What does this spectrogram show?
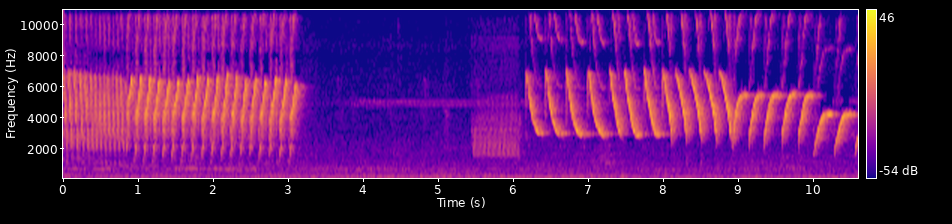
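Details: Canary song used as a lure to get young canaries singing, with long rolls: a loud, very fast buzzy trill of rising notes, a pause with faint noise, then quick repeated down-slurred whistles and sharp chips.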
